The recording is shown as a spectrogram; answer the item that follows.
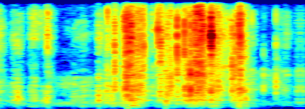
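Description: Faint rustling and crinkling of packaging, starting about a second in, as a small cardboard box is opened and a plastic-bagged bundle of cables is handled.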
